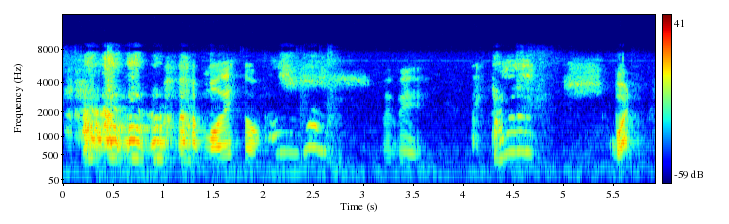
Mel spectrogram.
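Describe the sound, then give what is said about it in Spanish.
A dog barks in a loud, irregular burst of sharp barks and higher, whiny yelps, pausing briefly before a few more barks toward the end. “Tengo aquí a perro.”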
